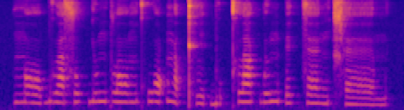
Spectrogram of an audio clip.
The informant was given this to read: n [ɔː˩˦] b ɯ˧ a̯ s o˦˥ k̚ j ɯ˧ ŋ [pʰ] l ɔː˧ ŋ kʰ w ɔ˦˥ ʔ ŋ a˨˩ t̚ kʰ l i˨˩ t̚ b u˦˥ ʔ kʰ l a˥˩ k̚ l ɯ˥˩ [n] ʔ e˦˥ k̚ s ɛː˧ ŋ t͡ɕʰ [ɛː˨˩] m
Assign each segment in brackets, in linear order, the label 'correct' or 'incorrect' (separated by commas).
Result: correct, incorrect, incorrect, correct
